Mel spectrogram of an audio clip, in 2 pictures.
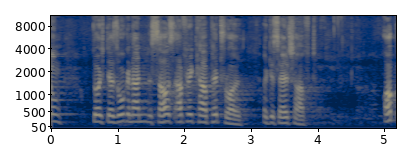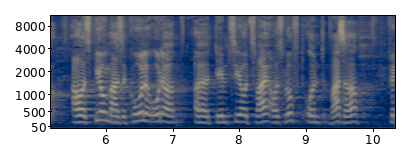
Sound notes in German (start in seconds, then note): none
